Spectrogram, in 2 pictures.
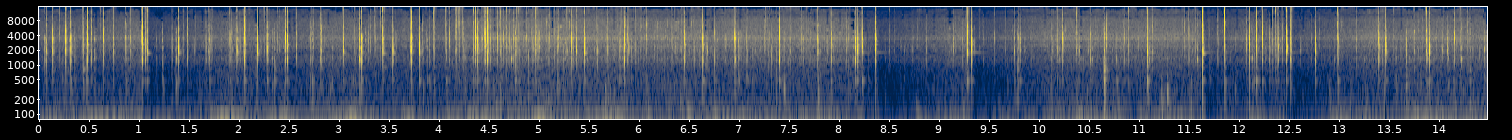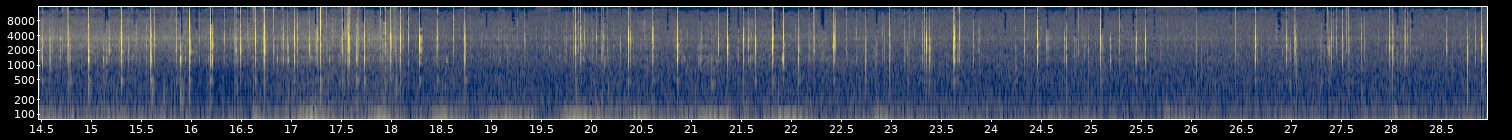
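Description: Heavy rain falling, with raindrops striking the camera directly as a dense, irregular crackle of sharp ticks.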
